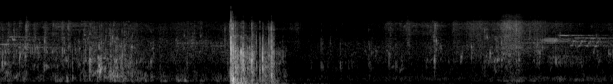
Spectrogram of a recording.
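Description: Trout being rinsed by hand in river water: light sloshing and splashing, with one loud splash a little over two seconds in.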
